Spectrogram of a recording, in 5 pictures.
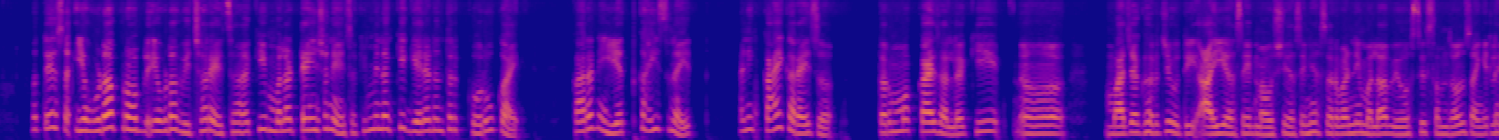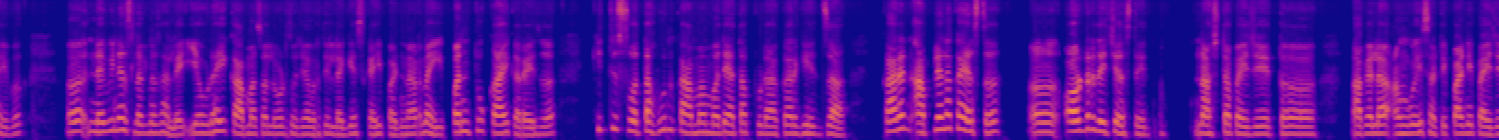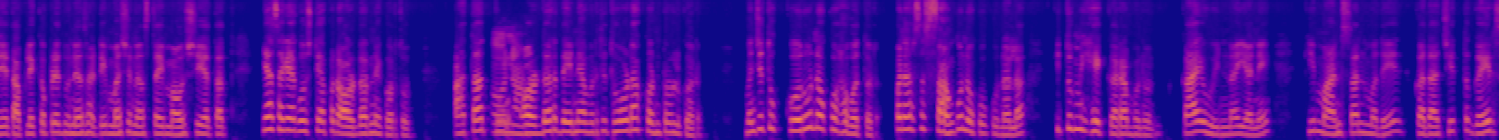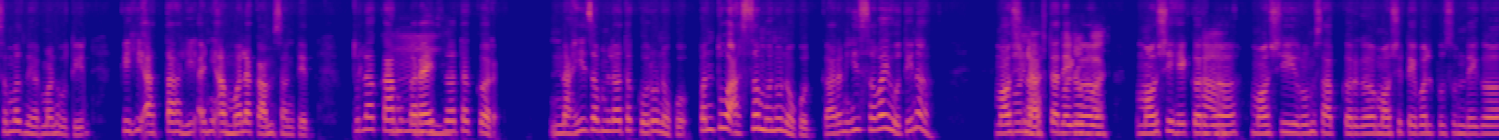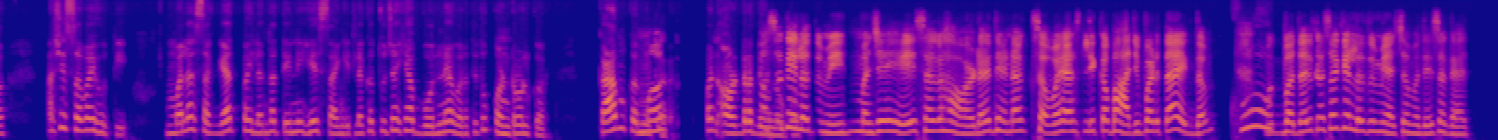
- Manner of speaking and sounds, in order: other background noise; drawn out: "हं"; in English: "रूम"; tapping; chuckle
- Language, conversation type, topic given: Marathi, podcast, कधी एखाद्या छोट्या मदतीमुळे पुढे मोठा फरक पडला आहे का?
